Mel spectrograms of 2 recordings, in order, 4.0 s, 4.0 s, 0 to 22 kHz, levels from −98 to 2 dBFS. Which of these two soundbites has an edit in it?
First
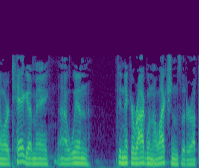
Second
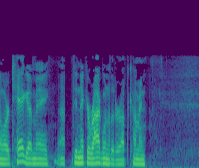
second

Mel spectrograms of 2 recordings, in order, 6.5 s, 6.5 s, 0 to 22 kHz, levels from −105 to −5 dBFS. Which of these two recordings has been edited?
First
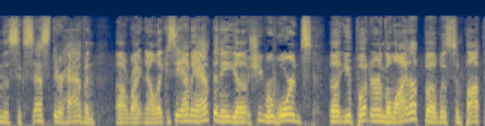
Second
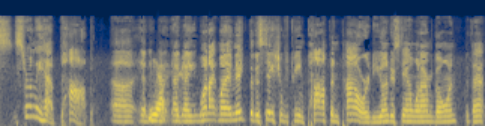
second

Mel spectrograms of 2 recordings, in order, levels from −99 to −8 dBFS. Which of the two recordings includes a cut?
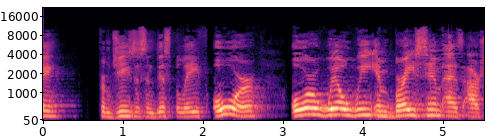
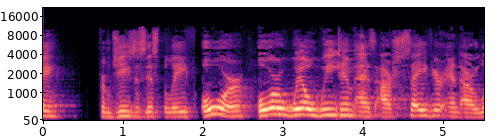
second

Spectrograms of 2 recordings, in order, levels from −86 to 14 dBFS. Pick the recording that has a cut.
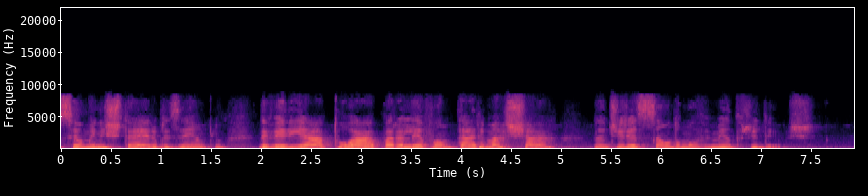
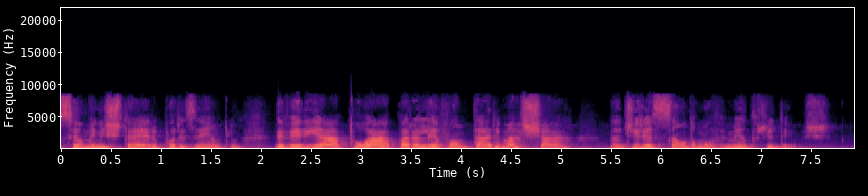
first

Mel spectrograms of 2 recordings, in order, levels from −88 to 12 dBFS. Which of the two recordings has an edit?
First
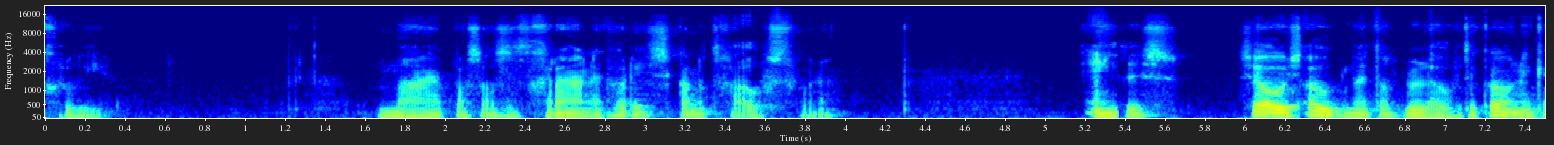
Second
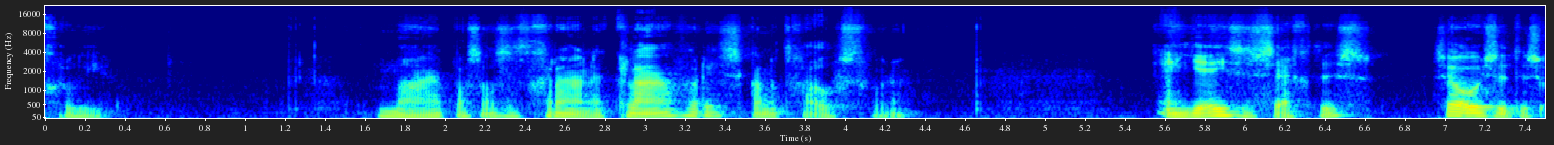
first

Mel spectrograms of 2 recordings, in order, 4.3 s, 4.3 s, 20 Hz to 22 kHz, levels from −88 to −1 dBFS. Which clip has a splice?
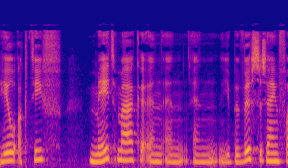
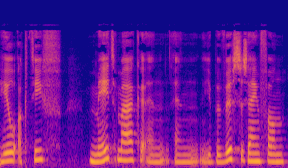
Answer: second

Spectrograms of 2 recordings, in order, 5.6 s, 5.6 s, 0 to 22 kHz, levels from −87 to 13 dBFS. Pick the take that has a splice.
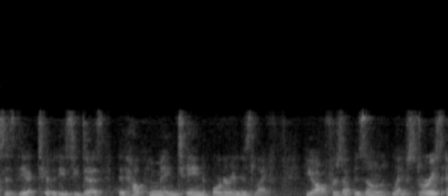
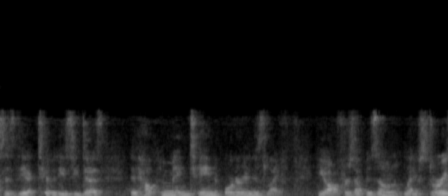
first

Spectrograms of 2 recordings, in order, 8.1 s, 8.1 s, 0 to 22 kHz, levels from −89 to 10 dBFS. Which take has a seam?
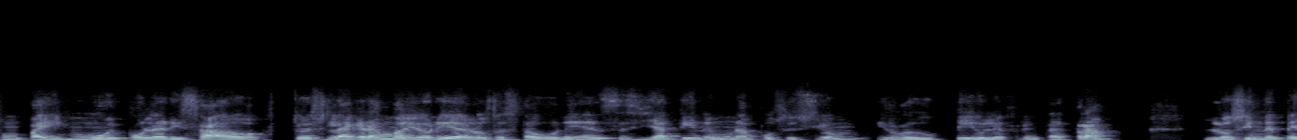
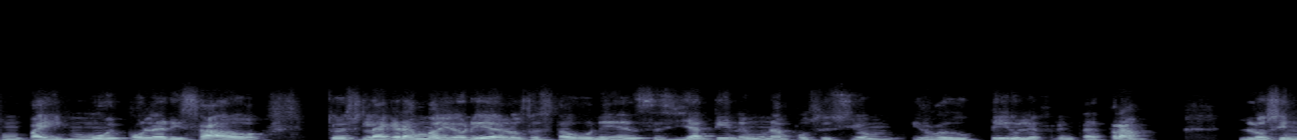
first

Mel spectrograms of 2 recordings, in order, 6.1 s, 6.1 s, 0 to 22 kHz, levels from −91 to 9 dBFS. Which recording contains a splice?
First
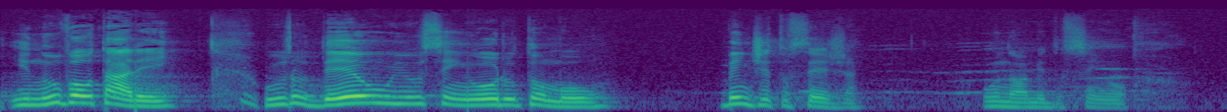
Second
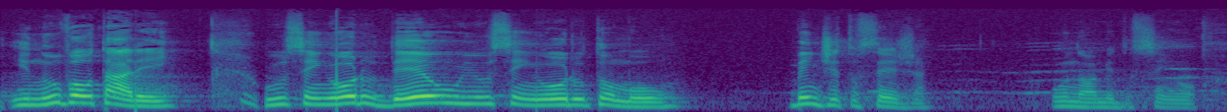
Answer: first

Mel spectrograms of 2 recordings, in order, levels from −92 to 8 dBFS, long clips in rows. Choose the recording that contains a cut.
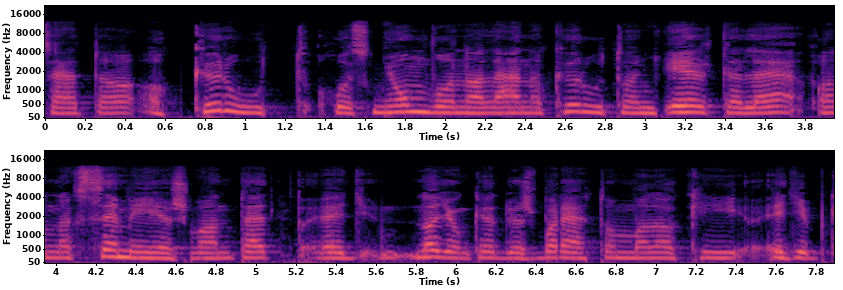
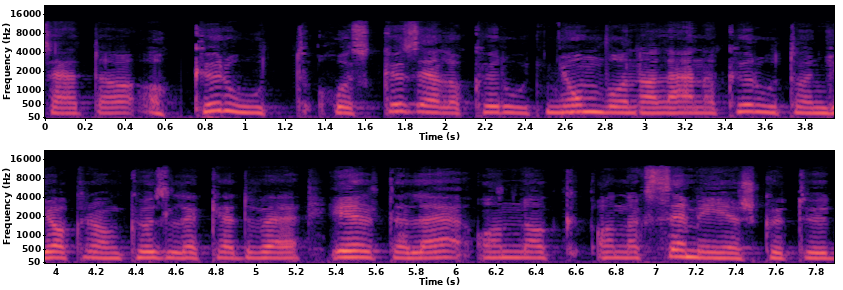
first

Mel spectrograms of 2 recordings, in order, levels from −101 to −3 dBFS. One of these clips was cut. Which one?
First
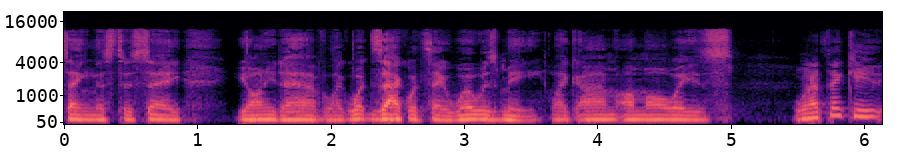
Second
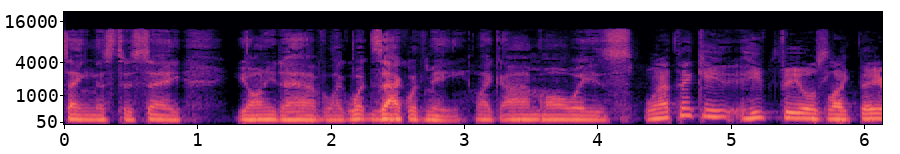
second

